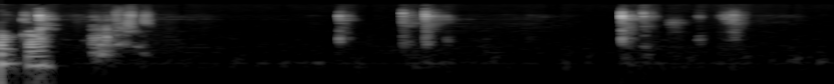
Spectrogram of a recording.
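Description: The tail of a woman's goodbye, then a few scattered computer clicks in near-quiet: one just before two seconds in, a couple around two seconds, and a quick run of small clicks about three seconds in.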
